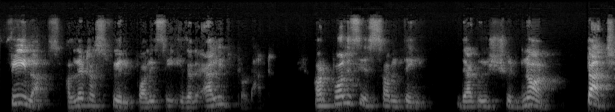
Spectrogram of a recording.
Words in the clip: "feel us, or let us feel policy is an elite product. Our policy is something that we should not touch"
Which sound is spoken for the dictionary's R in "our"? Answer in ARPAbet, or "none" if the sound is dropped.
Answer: R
